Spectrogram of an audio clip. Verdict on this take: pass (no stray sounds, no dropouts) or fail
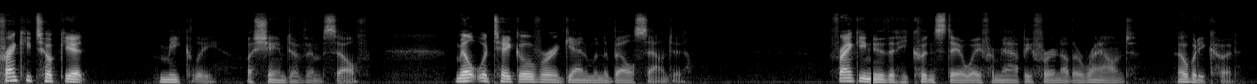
fail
